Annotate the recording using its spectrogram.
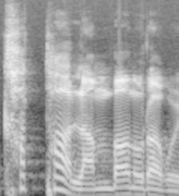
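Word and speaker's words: καταλαμβάνω: 여기서 나오는 이 깨닫지 못하더라 할 때 이 깨닫다를 그리스어 원어로는 카타 람바노라고 읽습니다.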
